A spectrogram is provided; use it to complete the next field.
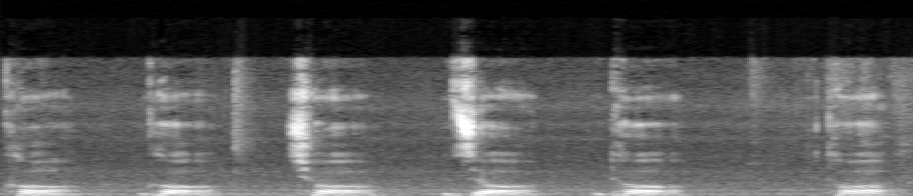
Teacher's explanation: जिन व्यंजनों का उच्चारण करते समय श्वास वायु की मात्रा अधिक निकलती है उसे महाप्राण व्यंजन कहते हैं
